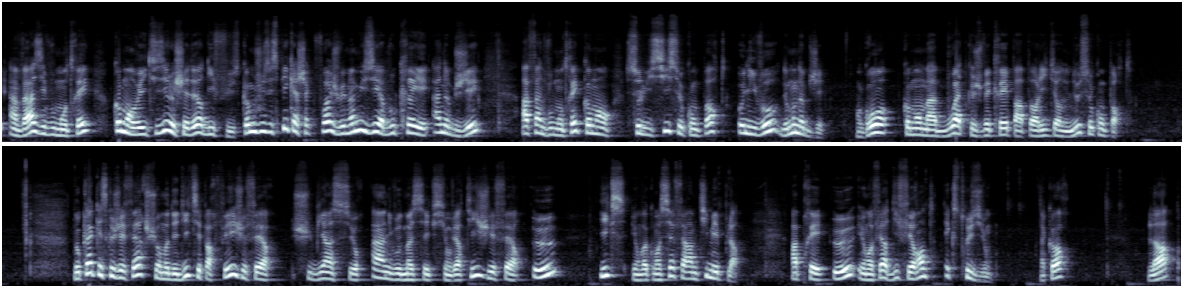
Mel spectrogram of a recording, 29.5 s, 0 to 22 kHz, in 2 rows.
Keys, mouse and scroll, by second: 21.2 e, 25.3 e, 26.8 e.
